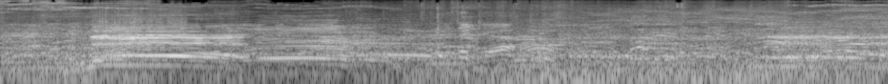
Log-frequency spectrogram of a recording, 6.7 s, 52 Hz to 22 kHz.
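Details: Sahiwal breed bulls and heifer calves bought by a farmer in Barishal, 19 August: a long lowing moo that drops in pitch, a shorter one after it, and a third several seconds later, with crowd chatter throughout.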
